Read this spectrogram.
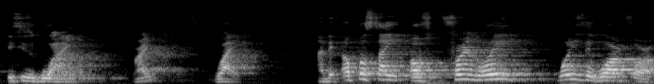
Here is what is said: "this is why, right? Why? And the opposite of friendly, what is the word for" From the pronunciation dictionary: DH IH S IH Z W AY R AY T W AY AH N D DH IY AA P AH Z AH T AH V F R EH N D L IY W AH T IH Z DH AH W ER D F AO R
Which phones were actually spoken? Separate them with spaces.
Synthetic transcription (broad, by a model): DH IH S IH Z W AY R AY T W AY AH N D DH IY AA P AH S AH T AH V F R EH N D W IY W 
